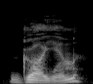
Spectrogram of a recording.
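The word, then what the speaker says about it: גוים: So the word is pronounced as goim nations but the word is spelled as gaim proud ones.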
